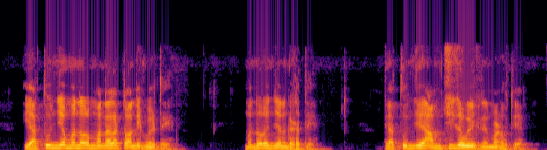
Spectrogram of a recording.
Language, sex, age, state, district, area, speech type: Marathi, male, 60+, Maharashtra, Kolhapur, urban, spontaneous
